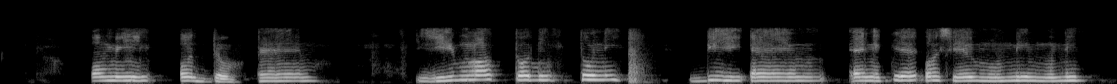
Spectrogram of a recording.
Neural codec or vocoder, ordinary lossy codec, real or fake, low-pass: codec, 16 kHz in and 24 kHz out, 0.6 kbps, FireRedTTS-2 codec; Opus, 16 kbps; fake; 5.4 kHz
